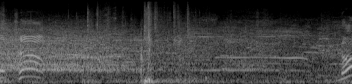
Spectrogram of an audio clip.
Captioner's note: crowd cheering; trash can thudding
